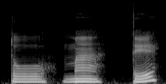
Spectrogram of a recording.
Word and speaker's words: tomate: It is the same pronunciation as the English equivalent practically. to and by that I mean the actual consonant. I'm talking about the consonant. It's the same sound to.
